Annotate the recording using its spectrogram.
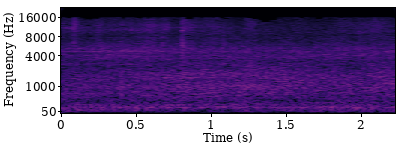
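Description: A steady, low engine hum from a motor running in the background.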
